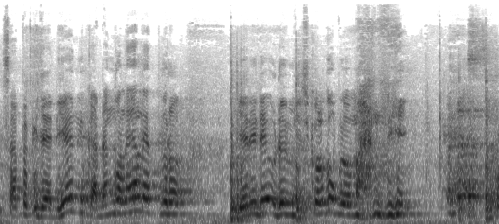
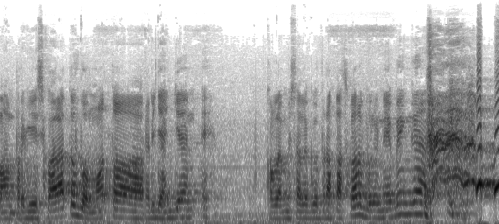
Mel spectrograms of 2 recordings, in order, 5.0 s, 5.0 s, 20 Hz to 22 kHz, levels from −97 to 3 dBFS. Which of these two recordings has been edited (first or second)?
second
